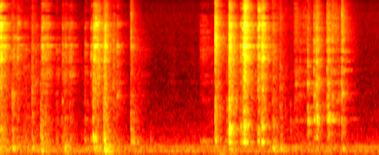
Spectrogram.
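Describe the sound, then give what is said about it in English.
Dishes clattering as a plate is fetched while cooking: quick, bright clinks and knocks of crockery in two busy bursts separated by a short pause, with no talk. “I'm going to get a plate.”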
